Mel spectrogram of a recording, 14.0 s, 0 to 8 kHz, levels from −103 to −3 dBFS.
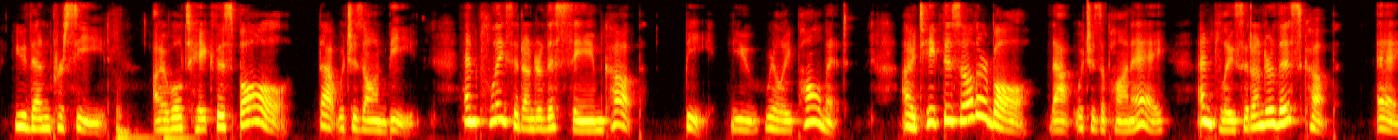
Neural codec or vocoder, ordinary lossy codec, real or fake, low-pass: none; AAC, 48 kbps; real; 7.2 kHz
